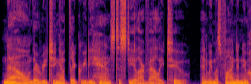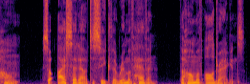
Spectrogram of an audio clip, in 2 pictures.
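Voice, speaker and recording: A man voicing a calm, noble male dragon in a measured, earnest manner in an audiobook. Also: low-pitched, dry recording, studio quality.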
